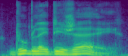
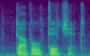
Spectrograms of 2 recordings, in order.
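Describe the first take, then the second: First: It is said in a posh, affected way. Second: It is said in an ordinary, plain way.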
